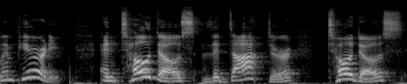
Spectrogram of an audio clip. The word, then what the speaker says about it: Todos: and todos the doctor todos it's spelled like todos right like like everyone in Spanish t-o-d-o-s but todos is actually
